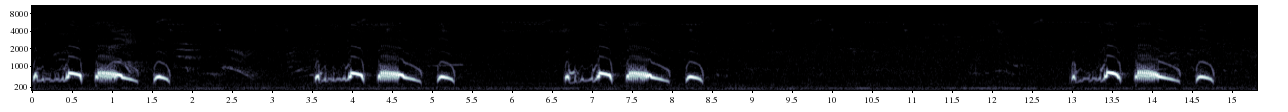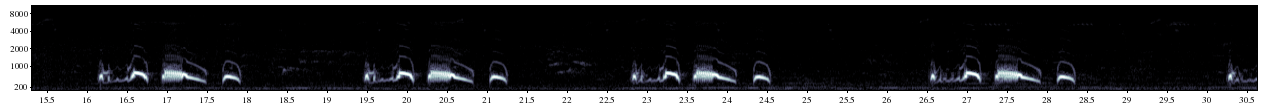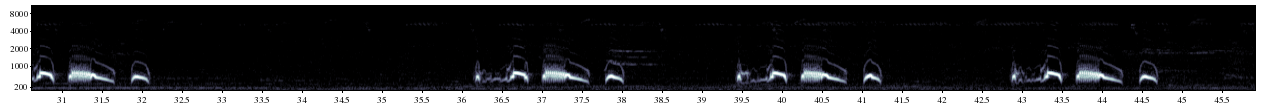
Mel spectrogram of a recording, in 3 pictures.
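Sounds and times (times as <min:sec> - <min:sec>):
dove cooing: 0:00.0 - 0:02.0, 0:03.5 - 0:05.4, 0:06.7 - 0:08.5, 0:13.0 - 0:14.9, 0:16.2 - 0:18.7, 0:19.5 - 0:21.3, 0:22.8 - 0:24.6, 0:26.6 - 0:28.5, 0:30.2 - 0:32.2, 0:36.1 - 0:38.4, 0:39.4 - 0:41.3, 0:42.9 - 0:45.8.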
